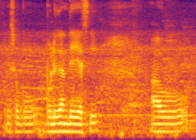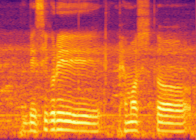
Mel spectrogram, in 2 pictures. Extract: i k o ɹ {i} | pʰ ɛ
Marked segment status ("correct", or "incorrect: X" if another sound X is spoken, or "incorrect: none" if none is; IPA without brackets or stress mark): correct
